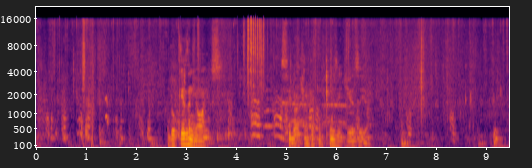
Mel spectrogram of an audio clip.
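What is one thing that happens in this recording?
Puppies suckle and squirm close by.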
